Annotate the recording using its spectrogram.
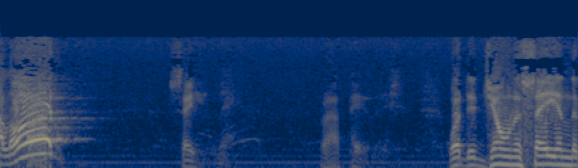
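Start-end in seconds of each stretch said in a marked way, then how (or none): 0.0-3.7 a sudden cry for rescue dropping to a hush. Retold or imitated. Preacher voicing the sinner crying out to God. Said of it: "And we begin to cry".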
